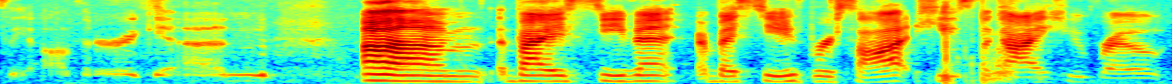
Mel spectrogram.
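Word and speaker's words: Brusatte: By Steve Broussard. He's the guy who wrote the big dinosaur pop sci book. I think it's Broussardi. Broussardi, thank you. That's how they pronounce it on the audiobooks.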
